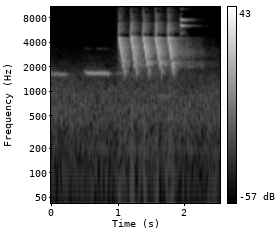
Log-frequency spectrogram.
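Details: Common nightingale singing on a May night in a city: two soft, level whistles, then five loud, descending, slurred notes repeated in quick succession, ending with a high thin note, against quiet low background noise.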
